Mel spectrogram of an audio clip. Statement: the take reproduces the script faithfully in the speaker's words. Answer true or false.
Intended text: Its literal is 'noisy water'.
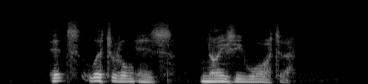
true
